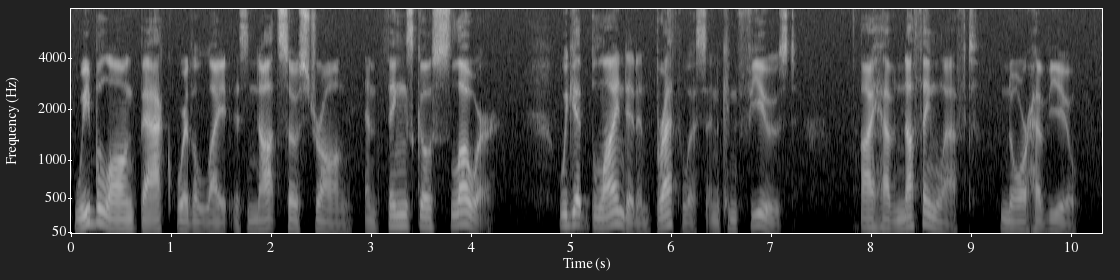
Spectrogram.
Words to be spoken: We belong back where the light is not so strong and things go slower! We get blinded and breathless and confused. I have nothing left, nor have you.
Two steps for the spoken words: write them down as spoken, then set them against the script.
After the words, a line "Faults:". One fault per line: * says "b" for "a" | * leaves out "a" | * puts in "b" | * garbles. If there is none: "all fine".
We belong back where the light is not so strong and things go slower! We get blinded and breathless and confused. I have nothing left, nor have you.
Faults:
all fine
